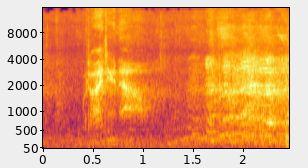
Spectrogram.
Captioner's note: whispers; audience laughs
